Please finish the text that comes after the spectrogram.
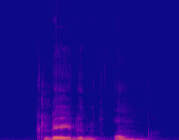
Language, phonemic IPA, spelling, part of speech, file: Dutch, /ˈkledə(n) ˈɔm/, kleden om, verb, Nl-kleden om.ogg
- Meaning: inflection of omkleden: 1. plural present indicative 2. plural present subjunctive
